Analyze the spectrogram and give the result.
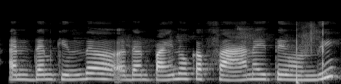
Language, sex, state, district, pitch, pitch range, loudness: Telugu, female, Telangana, Hyderabad, 225 Hz, 220-240 Hz, -17 LUFS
